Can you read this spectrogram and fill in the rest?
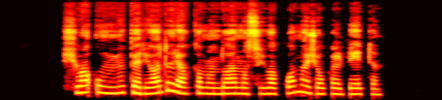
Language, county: Lithuanian, Marijampolė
